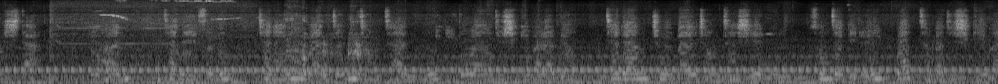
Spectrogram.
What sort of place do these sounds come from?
bus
